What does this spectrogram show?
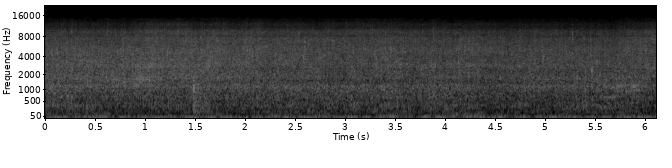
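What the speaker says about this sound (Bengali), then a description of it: "মিক্সটাকে ভালোভাবে কষিয়ে নিচ্ছি" Kohlrabi curry spice mix frying and being stirred in a pan: a steady, dense sizzle with soft spatula scrapes running continuously at close range, with no talking.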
